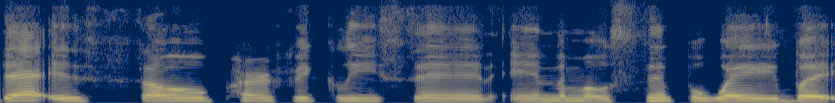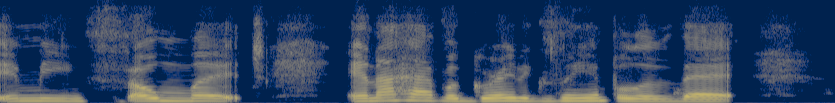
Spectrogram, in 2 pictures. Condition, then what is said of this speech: None; typical speech.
